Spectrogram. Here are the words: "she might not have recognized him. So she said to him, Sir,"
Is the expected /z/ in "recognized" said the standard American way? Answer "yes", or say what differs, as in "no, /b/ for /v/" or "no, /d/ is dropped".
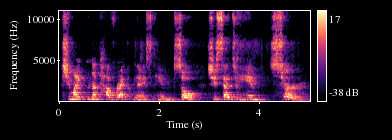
yes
